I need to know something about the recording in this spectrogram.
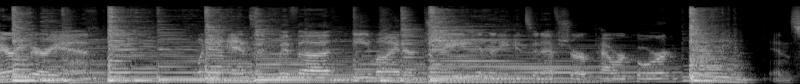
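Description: Acoustic guitar strummed through a repeating B, G, D, A chord progression, with a man's voice singing along over it. A last hard strum comes about seven seconds in and then rings away to quiet.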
